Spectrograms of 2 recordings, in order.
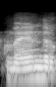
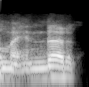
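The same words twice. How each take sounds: First: Said in the usual way. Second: "महेंद्र" loosened to "mahindar"; lazy mispronunciation. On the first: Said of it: "प्रयत्न नहीं करना चाहते". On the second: Retold or imitated. Teacher showing effort-saving speech, "महेंद्र" said as "mahindar". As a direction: split the final cluster of "महेंद्र" into "-dar", with i for e. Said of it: "अशुद्ध उच्चारण करते हैं उसका".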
